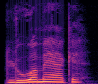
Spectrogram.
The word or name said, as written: lurmærke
